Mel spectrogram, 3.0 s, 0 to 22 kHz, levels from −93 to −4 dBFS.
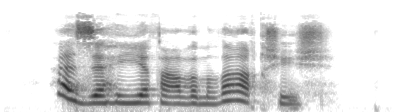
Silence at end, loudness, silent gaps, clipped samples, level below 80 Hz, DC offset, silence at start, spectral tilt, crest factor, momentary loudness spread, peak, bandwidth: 0.55 s; -31 LUFS; none; under 0.1%; -80 dBFS; under 0.1%; 0.45 s; -1.5 dB/octave; 18 dB; 12 LU; -14 dBFS; 14 kHz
